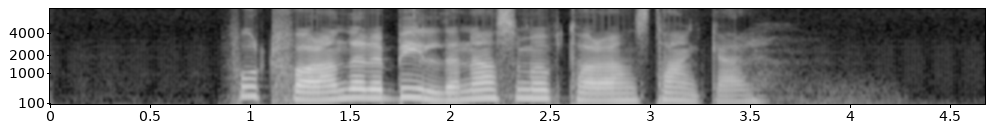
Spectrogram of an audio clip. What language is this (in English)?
Swedish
